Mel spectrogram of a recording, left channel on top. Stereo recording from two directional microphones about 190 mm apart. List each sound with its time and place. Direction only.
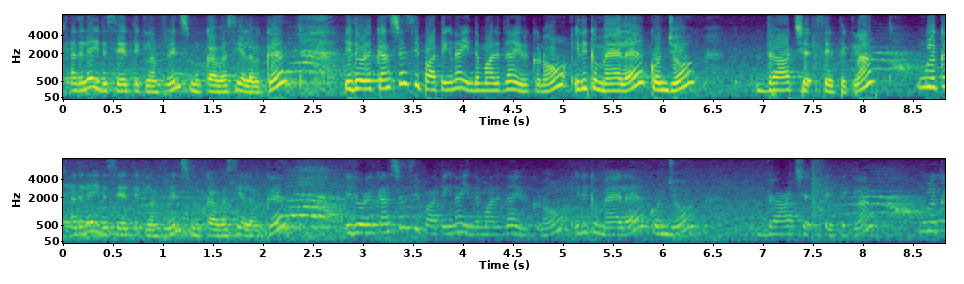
0.1 s a woman's voice: 35° left (ahead or behind)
